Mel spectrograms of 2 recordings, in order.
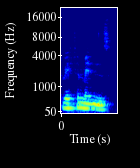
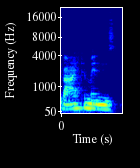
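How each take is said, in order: First: It is said with a British pronunciation. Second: It is said with an American pronunciation.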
